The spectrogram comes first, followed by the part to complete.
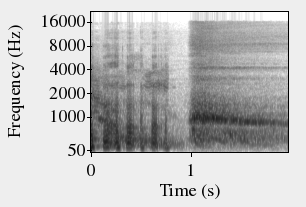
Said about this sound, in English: Let me take a breath.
